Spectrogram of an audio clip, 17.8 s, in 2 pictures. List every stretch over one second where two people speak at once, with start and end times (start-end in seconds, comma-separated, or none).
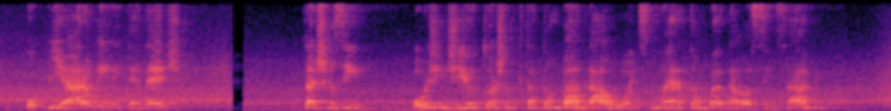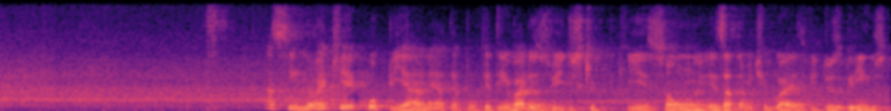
none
